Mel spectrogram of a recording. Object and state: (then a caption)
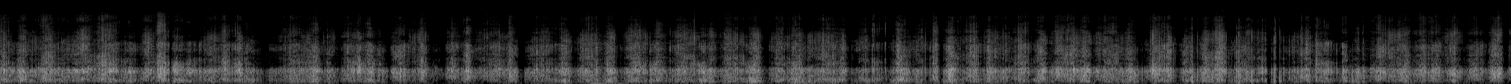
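Leather glasses case. Short nails scratch quickly across the surface of a small, hollow, brown pebbled leather glasses case held in both hands. The result is a dense, continuous, rough scratching texture with a strong midrange band and faint bright edges, and the rapid strokes blur together with barely any gaps.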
